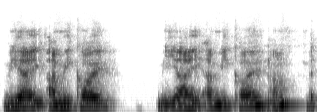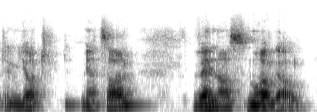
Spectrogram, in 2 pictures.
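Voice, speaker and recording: A man's voice: mid-range voice, animated, slow pace, a little mellow, lo-fi sound. A man teaching a language course, explaining grammar patiently and often checking in with a questioning "ne?". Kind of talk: online language lesson.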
